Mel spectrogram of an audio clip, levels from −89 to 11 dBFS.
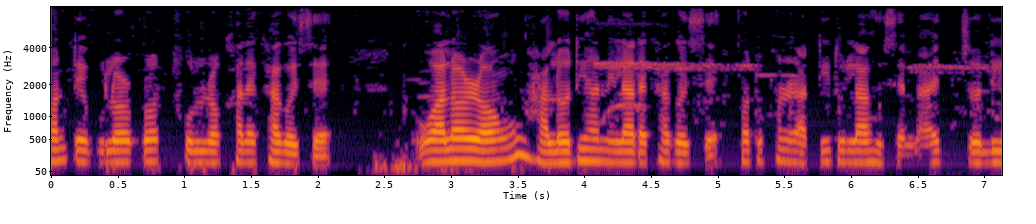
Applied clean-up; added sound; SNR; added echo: classical method spectral subtraction.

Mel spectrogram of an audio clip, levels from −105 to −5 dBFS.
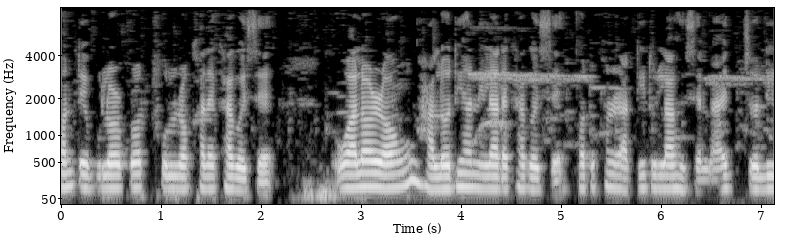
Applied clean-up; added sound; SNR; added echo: classical method Wiener filter.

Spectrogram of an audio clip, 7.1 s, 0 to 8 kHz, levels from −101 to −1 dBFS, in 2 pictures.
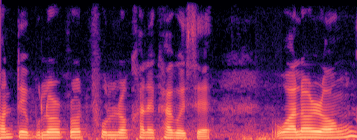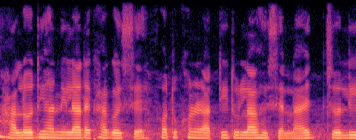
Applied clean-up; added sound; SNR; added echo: none; none; none; none.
